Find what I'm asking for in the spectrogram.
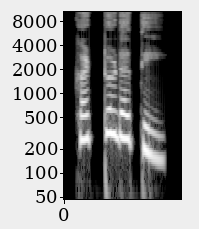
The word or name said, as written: ಗಡ್ಡಾದ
